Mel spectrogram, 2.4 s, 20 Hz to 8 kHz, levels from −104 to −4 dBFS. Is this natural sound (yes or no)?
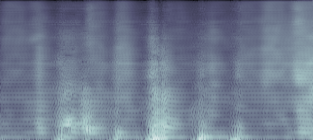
no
